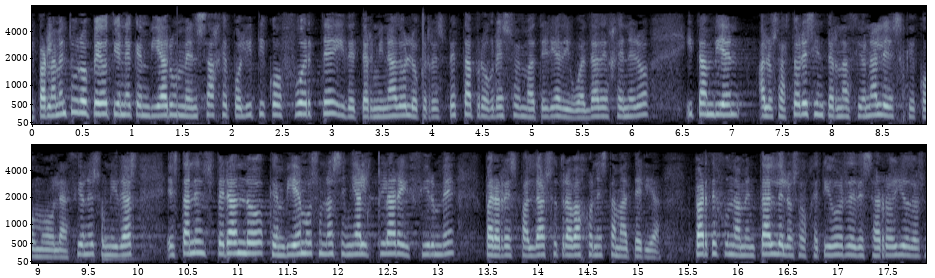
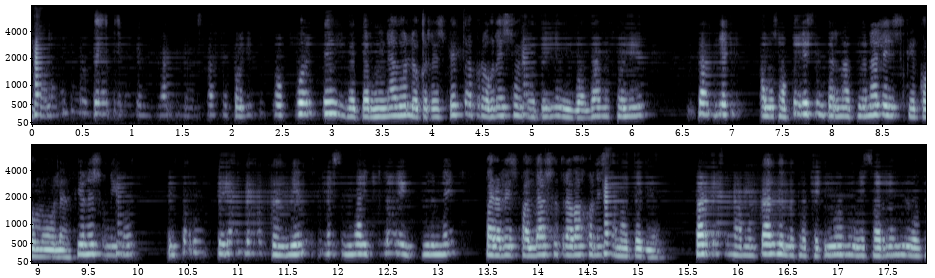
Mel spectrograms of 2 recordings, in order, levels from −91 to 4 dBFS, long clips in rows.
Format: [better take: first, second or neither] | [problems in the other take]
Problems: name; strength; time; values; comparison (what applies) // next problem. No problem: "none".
first | noise reduction (neural mask model DeepFilterNet 3)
